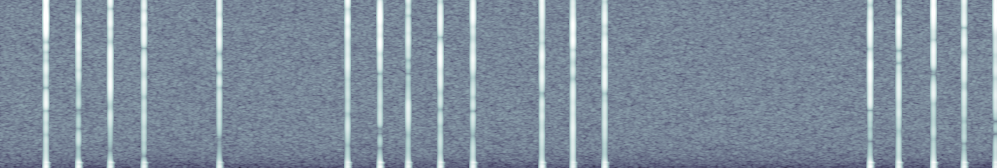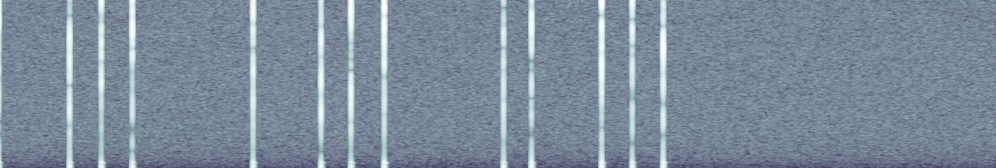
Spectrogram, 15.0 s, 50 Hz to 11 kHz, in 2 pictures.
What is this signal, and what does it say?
Tap code, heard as knocks on a wall, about 4 knocks a second. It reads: QX XCH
